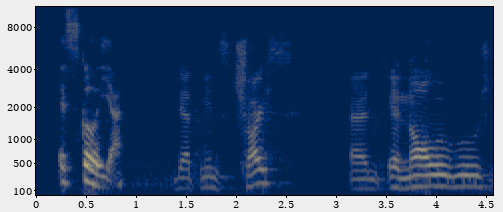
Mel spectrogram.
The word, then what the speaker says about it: Escolha: So I'm going to let you pronounce this one and introduce it for us. It's Escolha. Escolha.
